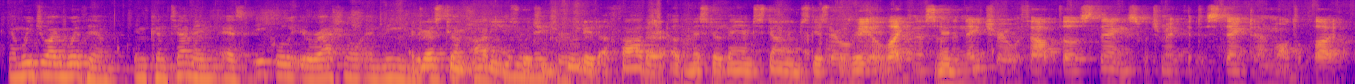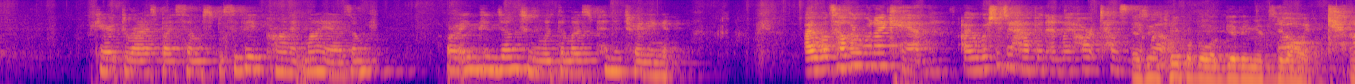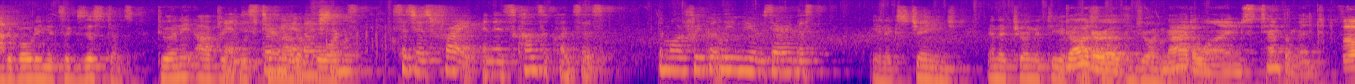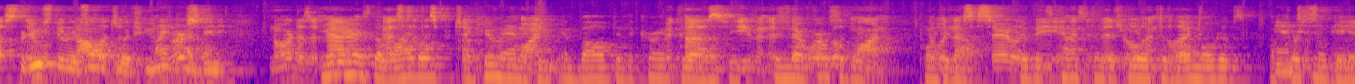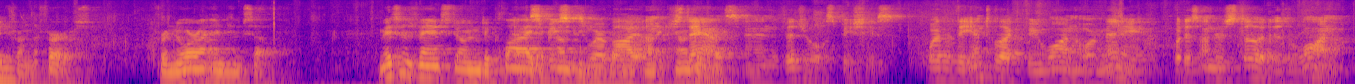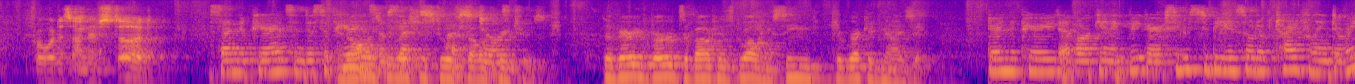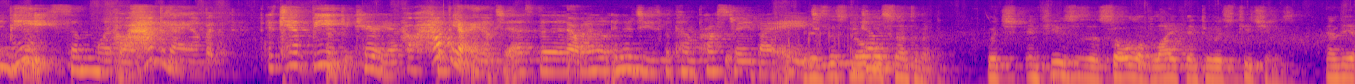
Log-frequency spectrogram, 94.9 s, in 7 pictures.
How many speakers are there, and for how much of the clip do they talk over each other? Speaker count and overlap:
5, about 31%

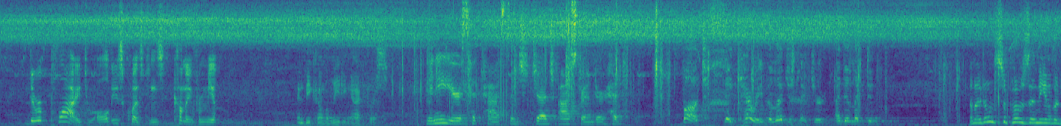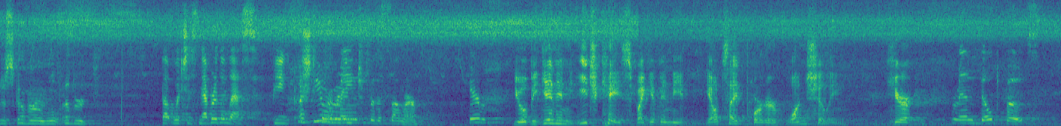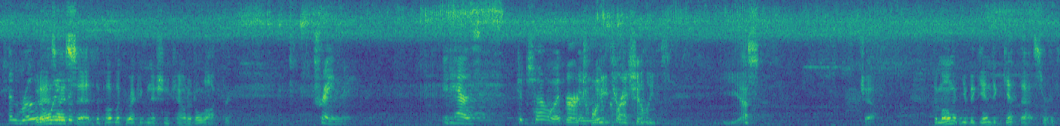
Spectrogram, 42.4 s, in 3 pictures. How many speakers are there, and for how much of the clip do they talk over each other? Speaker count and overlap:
8, about 6%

